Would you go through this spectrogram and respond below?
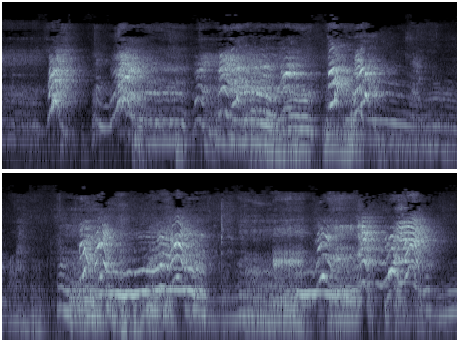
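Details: Litter of six-week-old German Shepherd puppies play fighting in their nightly after-dinner romp; rough growls mixed with sharp yelping barks and whiny squeals, several pups calling at once in dense bursts.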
